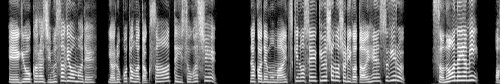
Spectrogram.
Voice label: female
